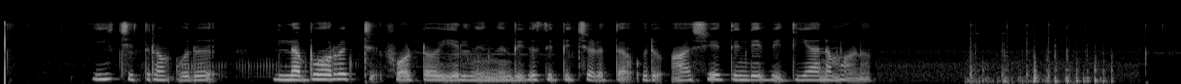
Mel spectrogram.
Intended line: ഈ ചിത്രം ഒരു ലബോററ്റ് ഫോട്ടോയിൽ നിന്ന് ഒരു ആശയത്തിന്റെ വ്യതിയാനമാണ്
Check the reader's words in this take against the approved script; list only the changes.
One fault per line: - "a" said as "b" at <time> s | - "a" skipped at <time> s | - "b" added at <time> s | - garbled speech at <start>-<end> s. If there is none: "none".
- "വികസിപ്പിച്ചെടുത്ത" added at 5.2 s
